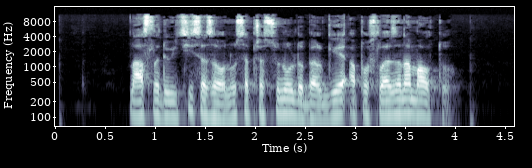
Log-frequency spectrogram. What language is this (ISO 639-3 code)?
ces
